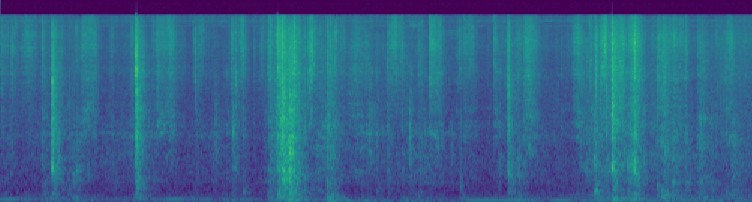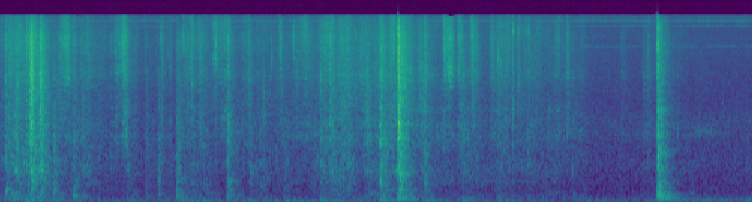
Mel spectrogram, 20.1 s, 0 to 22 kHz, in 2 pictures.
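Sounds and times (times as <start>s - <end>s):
feet stamping on foam mats: 0.0s - 17.8s
punches and kicks landing: 3.4s - 5.5s.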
